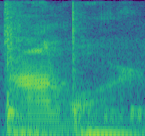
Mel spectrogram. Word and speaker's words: Anwar: My name is actually pronounced Anwar, right?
